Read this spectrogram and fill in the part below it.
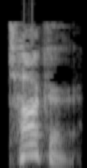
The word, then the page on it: tocher: British English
